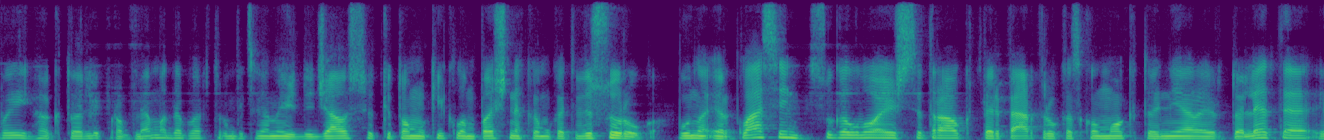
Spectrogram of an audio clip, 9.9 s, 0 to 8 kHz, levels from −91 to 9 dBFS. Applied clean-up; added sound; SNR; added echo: neural mask model DeepFilterNet 3.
